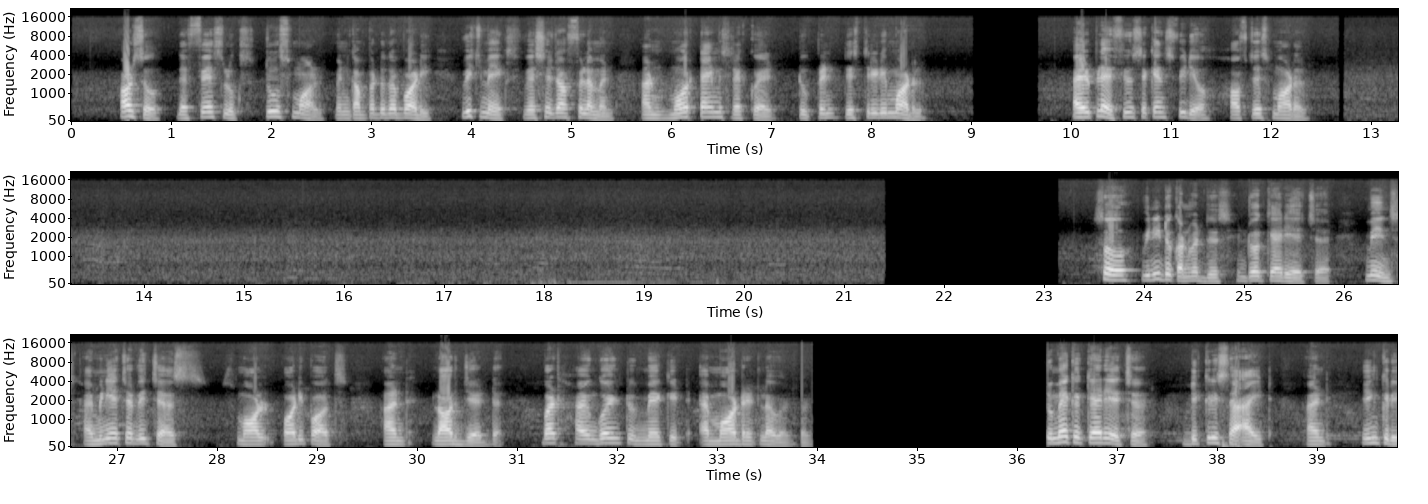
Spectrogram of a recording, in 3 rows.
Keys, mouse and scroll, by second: 1.3 scroll down 1, 2.4-3.8 drag, 3.8 scroll up 1, 5.7-9.4 drag, 9.4 scroll up 1, 11.7 click, 21.4-24.6 drag, 24.6 scroll down 1, 32.2 click, 32.9 scroll down 1, 34.5-39.8 drag.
